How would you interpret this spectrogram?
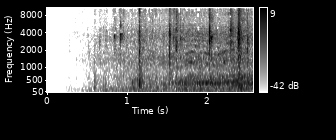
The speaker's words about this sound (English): So we shut the doors. This is as if I'd been shut in a padded wardrobe.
